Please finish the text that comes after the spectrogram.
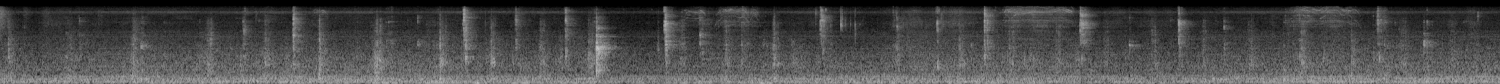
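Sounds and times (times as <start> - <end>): person chewing: 6.6 - 14.9.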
